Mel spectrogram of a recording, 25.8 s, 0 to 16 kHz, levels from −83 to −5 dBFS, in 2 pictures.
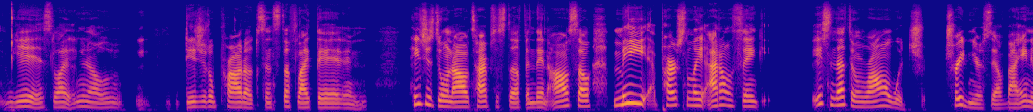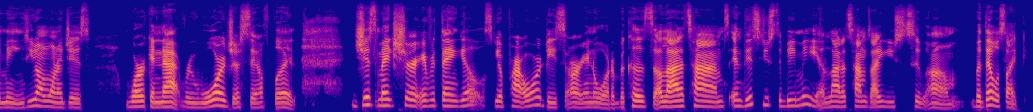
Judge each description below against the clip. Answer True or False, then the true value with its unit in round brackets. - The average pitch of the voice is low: False (175 Hz)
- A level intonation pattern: False (4.1 semitones)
